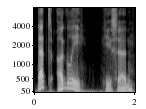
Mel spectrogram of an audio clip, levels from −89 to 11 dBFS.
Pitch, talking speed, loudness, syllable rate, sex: 110 Hz, 120 wpm, -20 LUFS, 3.3 syllables/s, male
